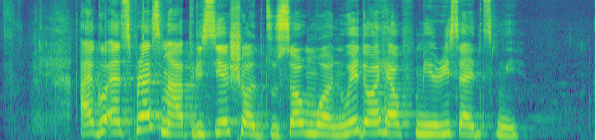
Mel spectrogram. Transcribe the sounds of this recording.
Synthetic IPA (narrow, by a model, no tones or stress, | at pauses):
aɪɡoɛkspɹɛsmaɪapɾisieʃɔ̃ntusɔ̃mwɔ̃nwedɔ̃nɦɛlpmiɹisɛ̃ntli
